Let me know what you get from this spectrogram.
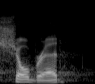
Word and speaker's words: showbread: It says shewbread. That's an old English way of saying it, but it's show. It's pronounced showbread.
